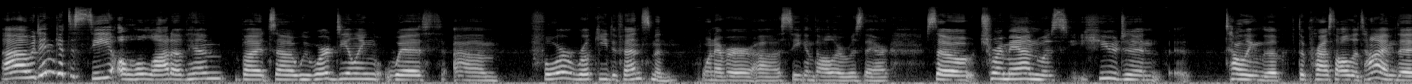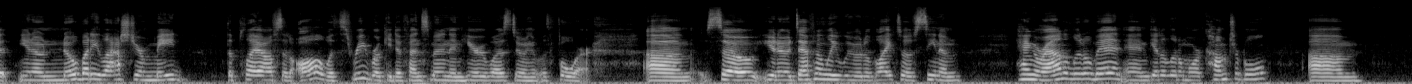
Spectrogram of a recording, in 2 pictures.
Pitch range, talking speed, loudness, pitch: 185-240 Hz, 185 wpm, -19 LUFS, 210 Hz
